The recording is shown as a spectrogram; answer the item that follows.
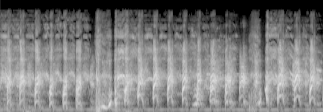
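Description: Laughter at the punchline of a joke: a long run of short, evenly repeating bursts of about four or five a second.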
